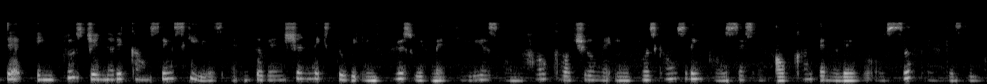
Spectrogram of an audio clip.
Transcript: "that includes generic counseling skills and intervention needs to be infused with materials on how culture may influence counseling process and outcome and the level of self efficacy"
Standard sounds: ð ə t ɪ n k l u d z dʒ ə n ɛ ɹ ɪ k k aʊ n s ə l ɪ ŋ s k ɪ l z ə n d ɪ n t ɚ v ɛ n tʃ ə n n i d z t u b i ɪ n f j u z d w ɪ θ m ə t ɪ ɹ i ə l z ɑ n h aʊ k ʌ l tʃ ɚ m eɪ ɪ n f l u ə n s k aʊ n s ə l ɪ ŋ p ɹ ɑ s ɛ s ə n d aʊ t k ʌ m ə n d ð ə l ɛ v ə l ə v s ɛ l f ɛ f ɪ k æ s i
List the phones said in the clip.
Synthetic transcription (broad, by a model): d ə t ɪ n k l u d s dʒ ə n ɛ ɹ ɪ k k aʊ n s ə l ɪ ŋ s k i l s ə n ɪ n t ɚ v ɛ n ʃ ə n n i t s t u b i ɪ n f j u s w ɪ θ m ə t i ɹ i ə l s ɑ n h aʊ k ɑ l tʃ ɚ m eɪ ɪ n f l u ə n s k aʊ n s ə l ɪ ŋ p ɹ ɑ s ɛ s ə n aʊ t k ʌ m ə n d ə l ɛ v ə l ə f s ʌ f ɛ f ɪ k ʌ s i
